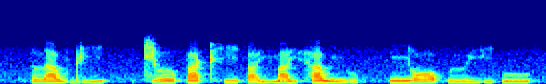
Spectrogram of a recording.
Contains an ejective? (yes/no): no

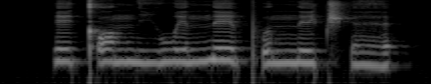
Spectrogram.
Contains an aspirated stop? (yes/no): no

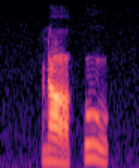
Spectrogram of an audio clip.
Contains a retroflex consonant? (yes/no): yes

